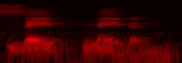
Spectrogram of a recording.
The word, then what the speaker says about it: Mabon: Which is Maven. Yes. I still think it should be pronounced Mabon.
